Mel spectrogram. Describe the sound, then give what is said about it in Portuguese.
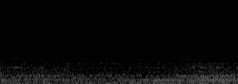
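A steady, low engine rumble from an airplane passing near a home close to the city airport, faint and continuous with a faint high whine, holding level for the whole stretch with no voices. “Aham, ele deve estar tá captando esse barulho aí. É do avião que passa aqui perto de casa.”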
